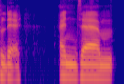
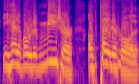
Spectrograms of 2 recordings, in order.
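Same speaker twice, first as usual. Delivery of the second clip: laughing while telling; 8 semitones higher, 7 dB louder than usual. Real, not acted. Cracking up at his own story.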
